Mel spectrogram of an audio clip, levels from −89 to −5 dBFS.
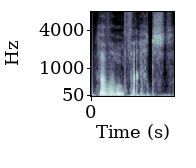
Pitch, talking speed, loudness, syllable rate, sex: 90 Hz, 215 wpm, -20 LUFS, 6.2 syllables/s, male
